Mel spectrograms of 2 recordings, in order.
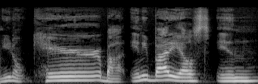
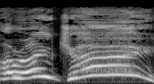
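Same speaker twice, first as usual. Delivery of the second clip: very high, loud, drawn-out hollering yell; 13 semitones higher, 8 dB louder than usual. Recalling the moment the speaker's son walked up on stage, retelling a loud yell. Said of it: "And I yelled it loud".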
